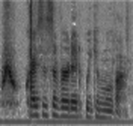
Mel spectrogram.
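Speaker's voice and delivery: usual speaking voice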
